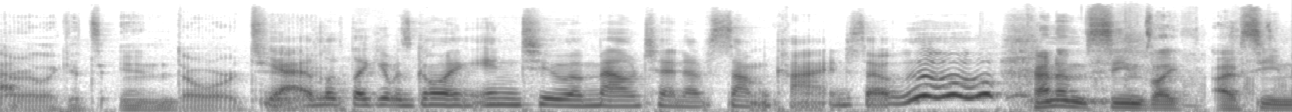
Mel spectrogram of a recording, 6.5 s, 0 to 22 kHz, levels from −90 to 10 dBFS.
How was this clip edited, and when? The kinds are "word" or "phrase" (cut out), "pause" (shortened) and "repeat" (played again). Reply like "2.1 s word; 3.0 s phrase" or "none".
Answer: none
